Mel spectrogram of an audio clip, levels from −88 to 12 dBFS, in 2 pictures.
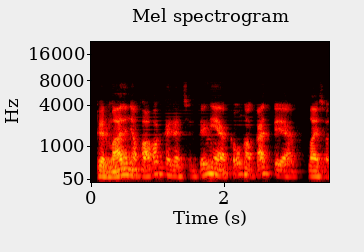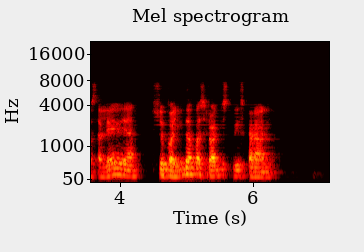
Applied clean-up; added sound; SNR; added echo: neural mask model DeepFilterNet 3.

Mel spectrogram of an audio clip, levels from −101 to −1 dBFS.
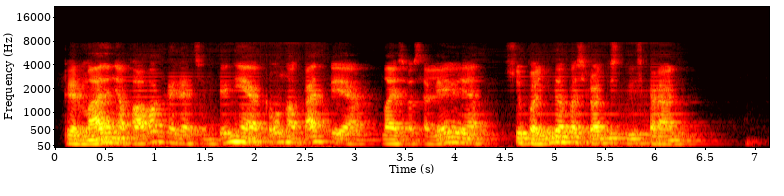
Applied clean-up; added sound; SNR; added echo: neural separator model SepFormer DNS4.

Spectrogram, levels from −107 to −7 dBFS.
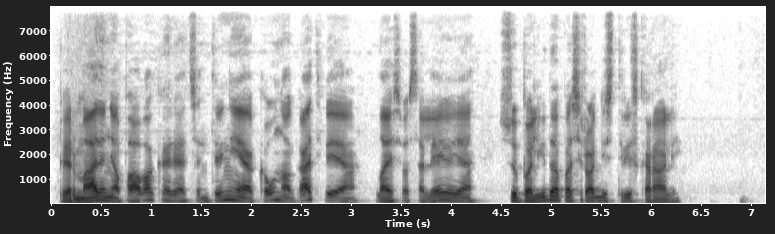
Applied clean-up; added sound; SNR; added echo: none; none; none; none.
